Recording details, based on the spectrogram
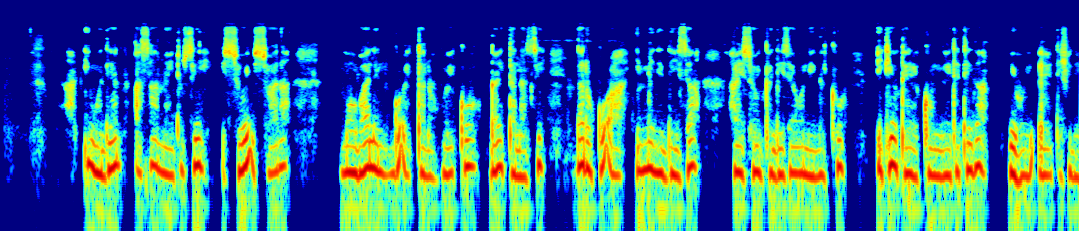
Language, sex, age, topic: Gamo, female, 25-35, government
